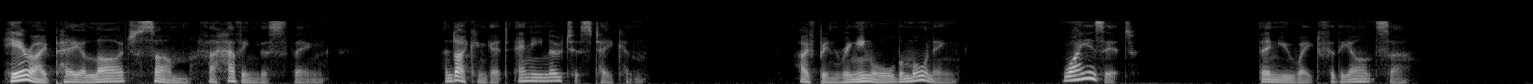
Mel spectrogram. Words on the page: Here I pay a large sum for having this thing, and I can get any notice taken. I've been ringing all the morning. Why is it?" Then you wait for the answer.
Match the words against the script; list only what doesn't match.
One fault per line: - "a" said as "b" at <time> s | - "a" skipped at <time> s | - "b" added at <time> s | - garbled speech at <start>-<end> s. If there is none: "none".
none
